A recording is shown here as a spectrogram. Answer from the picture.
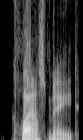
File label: "classmate", American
